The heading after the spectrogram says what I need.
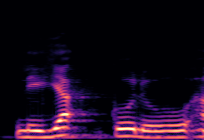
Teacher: حمزہ ساکن جھٹکے کے ساتھ پڑھیں گے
